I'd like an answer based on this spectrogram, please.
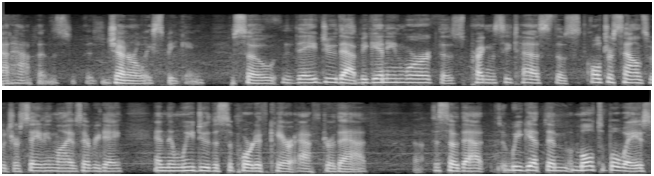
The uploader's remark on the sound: Live at the 2023 LWML National Convention.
